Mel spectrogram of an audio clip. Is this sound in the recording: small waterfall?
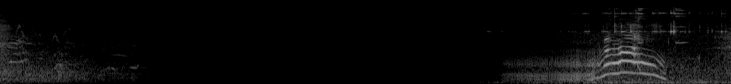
no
